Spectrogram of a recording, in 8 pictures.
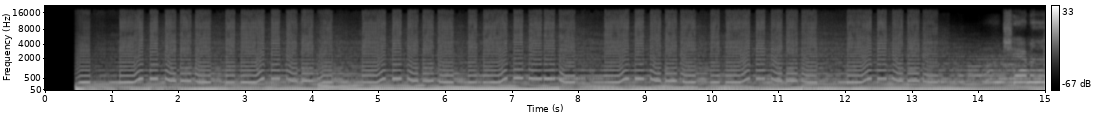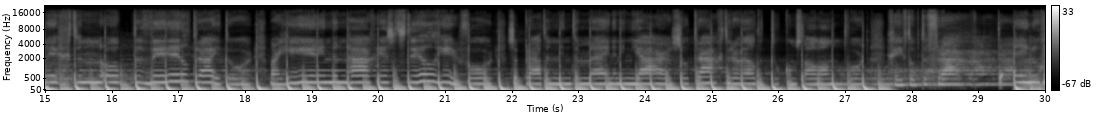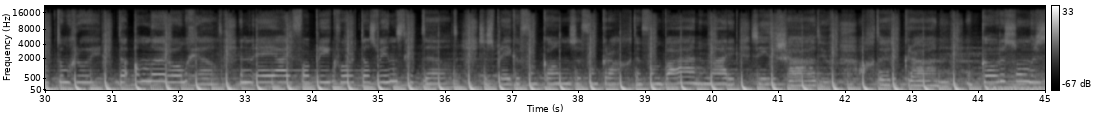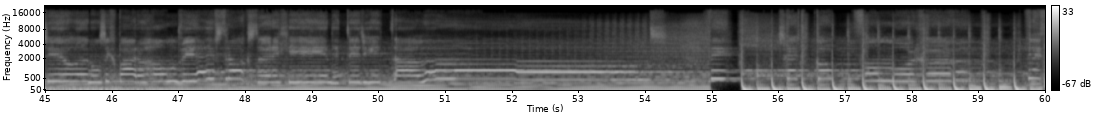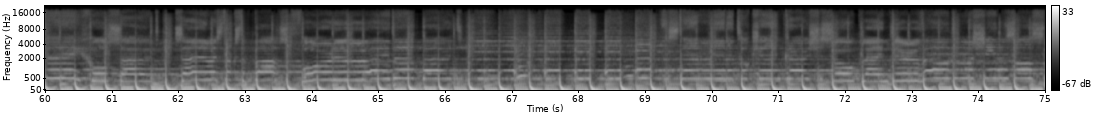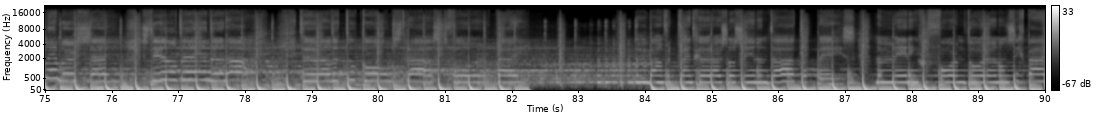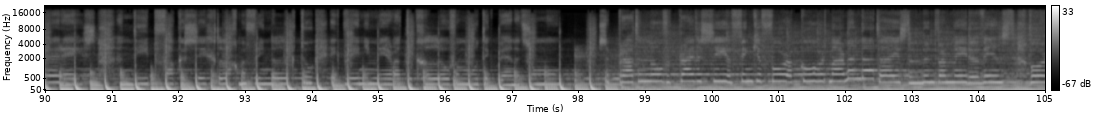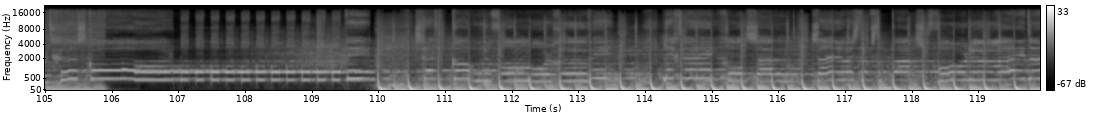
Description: Om dat te laten horen heb ik de kern van dit blog vertaald naar muziek. Samen met Google Gemini 2.5 Pro en AI-componist SUNO creëerde ik ‘De Code van Morgen’: een nummer vanuit het perspectief van de burger die zich afvraagt wie er eigenlijk aan de knoppen draait.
